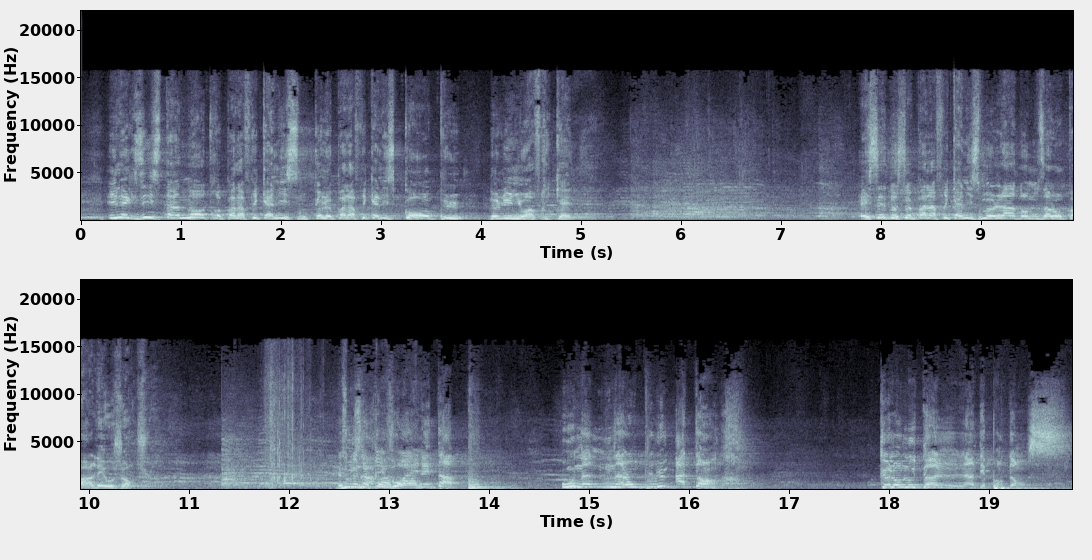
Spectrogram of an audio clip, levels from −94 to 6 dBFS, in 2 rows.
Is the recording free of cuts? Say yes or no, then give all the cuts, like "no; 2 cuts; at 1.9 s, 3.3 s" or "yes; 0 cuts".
no; 1 cut; at 11.3 s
